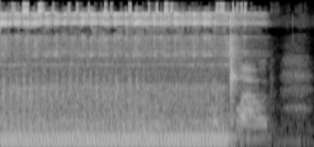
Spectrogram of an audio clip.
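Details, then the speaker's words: Loud, steady mechanical hum and rattle of a large plug-in electric compressor nebulizer running, then switching off and winding down; the noise frightened the owner's young children. "it goes into the electricity and it does make a lot of noise so as uh uh the kids were small they were afraid of the noise that it made and I just want to for example show you the amount of noise that this thing produces it's"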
